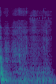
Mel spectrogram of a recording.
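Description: Small sample bath bombs made of baking soda and citric acid are touched together, giving a single short, hard clink with a ceramic-like tone and a quick fading rattle. The sound shows the bath bombs are hard and perfectly dry.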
